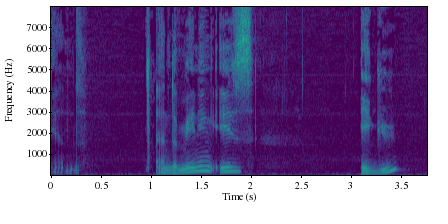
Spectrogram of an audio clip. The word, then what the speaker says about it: aigu: Okay, and then the feminine form will be aigu. So phonetically, it is exactly the same thing.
